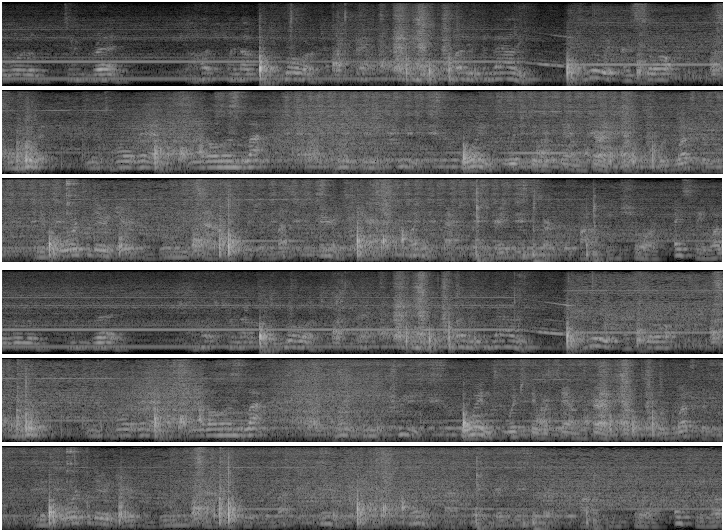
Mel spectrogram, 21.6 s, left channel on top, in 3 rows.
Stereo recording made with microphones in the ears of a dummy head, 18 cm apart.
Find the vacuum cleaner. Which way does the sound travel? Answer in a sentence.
In this clip you hear the vacuum cleaner go left and come back.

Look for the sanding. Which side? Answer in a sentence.
In this clip you hear the sanding on the left.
